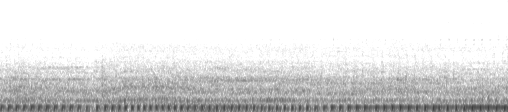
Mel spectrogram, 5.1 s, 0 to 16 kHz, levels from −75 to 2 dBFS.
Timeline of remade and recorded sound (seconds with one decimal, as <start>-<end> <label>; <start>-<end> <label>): 0.0-1.3 recorded; 1.3-3.3 remade; 3.3-3.7 recorded; 3.7-4.4 remade; 4.4-5.1 recorded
